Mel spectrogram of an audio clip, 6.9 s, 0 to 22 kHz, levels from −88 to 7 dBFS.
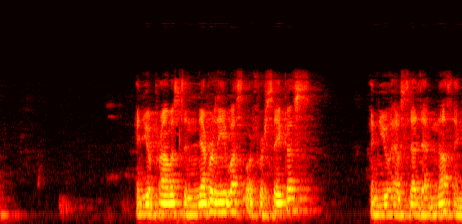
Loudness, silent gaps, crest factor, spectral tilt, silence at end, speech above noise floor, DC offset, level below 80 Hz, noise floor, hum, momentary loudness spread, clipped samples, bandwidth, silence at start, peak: -20 LUFS; none; 18 dB; -7 dB/octave; 0 s; 49 dB; under 0.1%; -60 dBFS; -68 dBFS; none; 11 LU; under 0.1%; 6.8 kHz; 0 s; -2 dBFS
